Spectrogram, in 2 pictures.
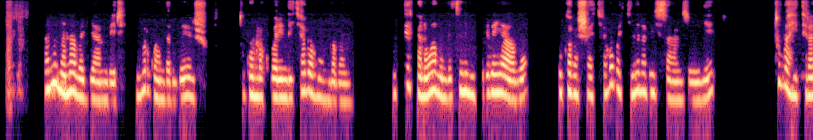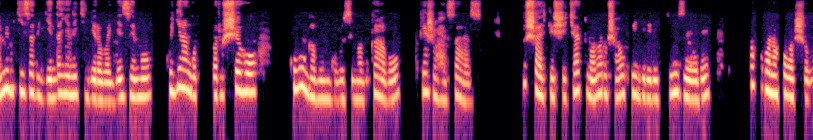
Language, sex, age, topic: Kinyarwanda, female, 25-35, education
